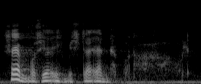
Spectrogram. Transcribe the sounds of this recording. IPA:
semːosiɑ ihmisiæ sitæ enːeʋːɑnɑhˑɑːʔ ʔoli

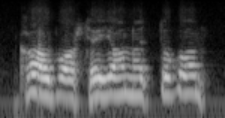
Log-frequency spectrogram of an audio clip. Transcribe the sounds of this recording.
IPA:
kɑupɑˑst ei ɑnːetːu ko

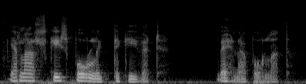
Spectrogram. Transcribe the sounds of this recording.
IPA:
jɑ lɑskiːspulːit tekiʋæt ʋehnæpulːɑt

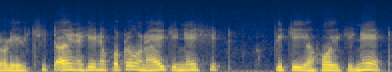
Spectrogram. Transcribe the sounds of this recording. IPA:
oliˑʋɑ̆t sit ɑinɑ siːnæ kotoˑnɑ æiti neːs sit pitiˑ jɑ hoiti neːt

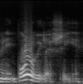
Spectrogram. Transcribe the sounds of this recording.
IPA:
meniˑm polʋilːes siːhe

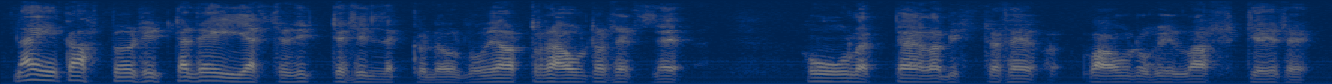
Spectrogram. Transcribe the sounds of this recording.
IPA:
mĭnæ̆ki kɑhtoin siːtːæ reijæstæ sitːe sinːek kø ne ol lujɑt rɑutɑset neʔ huːlet tæːlæ mistæ seʔ ʋɑunuhil lɑskeː seʔ

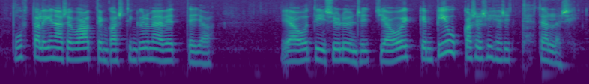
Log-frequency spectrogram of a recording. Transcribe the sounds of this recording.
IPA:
puhtɑ liːnɑse ʋɑːtːeŋ kɑstiŋ kylmæˑ ʋetːe jɑ jɑ otiˑ sylyˑn sit jɑ oikːem piukːɑ se siːhe sitːe̥ tælːæsi

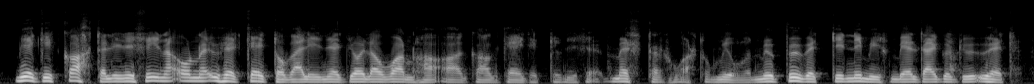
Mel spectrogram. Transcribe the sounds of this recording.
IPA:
miekiːk kɑhtelin ni siːnæ on ne yhet keˑitːoʋælineːt joˑilːɑ oʋ ʋɑnhɑː ɑˑi̯kɑːŋ keˑitetːy ni se mestɑrʲ huɑsto miulem myø pyːʋetːiːn nimismieheltæ eˑikø tyø yhet

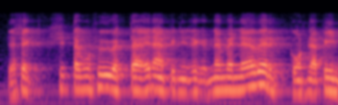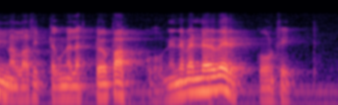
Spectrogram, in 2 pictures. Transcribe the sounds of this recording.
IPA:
jɑ seʔ sitːæ kun syːwˑetæːʔ ʔenæmpi nin se ne menˑøː ʋerkːoːn siːnæ pinːɑlːɑ sitːæ kun ne læhtˑøː pɑkːoːn nin ne menˑøː ʋerkːoːn sitːæ

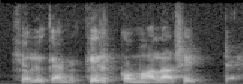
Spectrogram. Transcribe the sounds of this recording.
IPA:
se oli kæønyk kirkːomɑːlːɑ sitːɛ

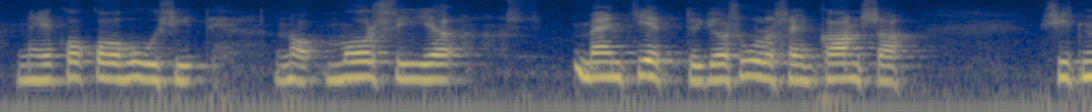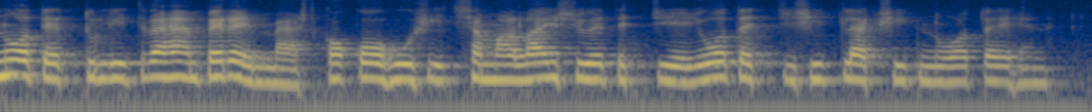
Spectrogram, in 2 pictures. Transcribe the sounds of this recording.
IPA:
ne kokohuːsiːt no morsiːɑ mænʲ tʲietːy jo sulhɑseŋ kɑnsɑ sit nuoteːt tulʲːiːt ʋæhæm peremːæˑst kokohuːsiːt sɑmɑlɑin̆ syøtetʲːi jɑ juotetʲːiː sit læksiːt nuoteihen

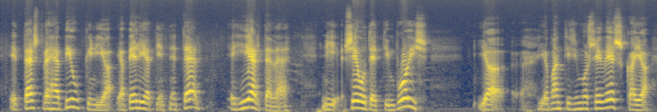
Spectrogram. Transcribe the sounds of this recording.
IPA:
et tæst ʋæhæˑ piukːeni jɑ jɑ peljætːi et net tæːlt hiɛrtæʋæˑ ni seː otetːim b̥oiˑs jɑˑ jɑ pɑntːi simːosːe ʋeskɑ jɑ

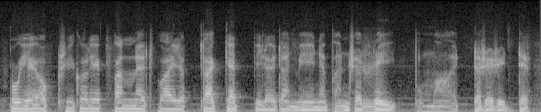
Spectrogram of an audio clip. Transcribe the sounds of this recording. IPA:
puihe oksiːko liep pɑnːeːt ʋɑˑi jotːɑˑik kepːiløˑitæ miɦi ne pɑnʲ ser riːpːumɑː etːæ se sitːe

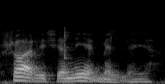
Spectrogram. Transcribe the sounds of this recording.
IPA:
sŏɑˑrʲis jɑ niemelːæ jɑ

